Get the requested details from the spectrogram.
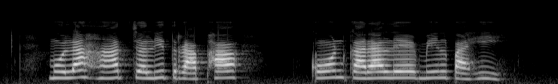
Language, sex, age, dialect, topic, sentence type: Chhattisgarhi, female, 25-30, Eastern, agriculture, question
